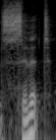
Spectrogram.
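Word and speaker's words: Sinnott: right there Ben sinat so sinate however you want to say his last name I've heard it pronounced all the different ways I believe it's actually been Senate um for per his Instagram page but I don't know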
